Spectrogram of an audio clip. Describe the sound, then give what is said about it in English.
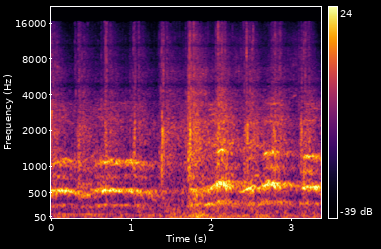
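A large crowd of United football supporters and players applauds steadily in the stadium, with sharp clap bursts over a dense roar and some sustained chanting tones running underneath, loud throughout. “Very prolonged, a bit of applause from the supporters and the players actually.”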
